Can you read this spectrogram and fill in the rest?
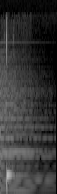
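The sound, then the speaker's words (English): A single hollow pop as the cork is pulled from a bottle of Four Roses Small Batch bourbon, fairly loud, followed by a brief resonant ring that fades out. No one speaks. “Opening the bottle.”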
